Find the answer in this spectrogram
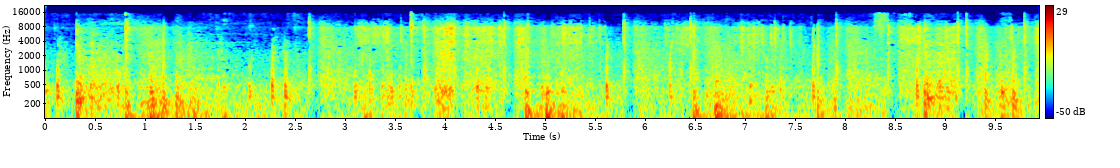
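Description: Aerial fireworks display: shells bursting in a rapid, continuous barrage of bangs and crackles, with heavier booms about one, four, five and nearly seven seconds in.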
